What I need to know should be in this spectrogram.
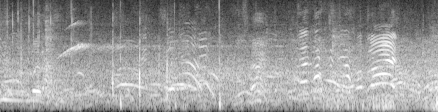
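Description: Players shout and call out to each other across an open field.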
